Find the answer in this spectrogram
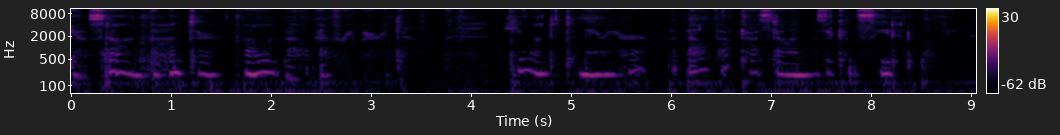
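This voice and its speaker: Someone whispers at a moderate pace, soft-spoken and calm in tone. Noticeable background noise can be heard. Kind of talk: storybook reading aloud. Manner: soft, whispery, calm.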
